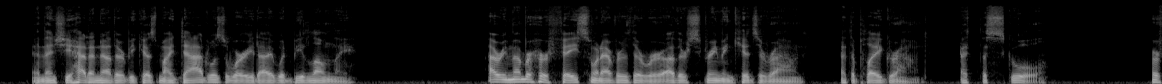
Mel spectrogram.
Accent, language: American, English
